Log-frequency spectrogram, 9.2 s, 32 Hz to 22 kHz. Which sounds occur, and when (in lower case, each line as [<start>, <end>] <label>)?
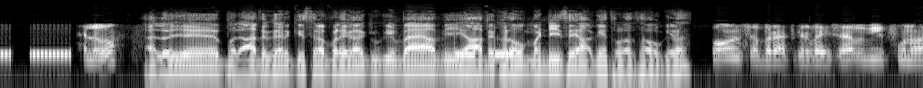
[0.00, 0.09] telephone bell ringing
[0.00, 9.23] background noise
[0.28, 0.69] telephone bell ringing
[0.74, 1.21] male speech
[1.33, 6.89] male speech
[4.45, 4.61] busy signal
[4.82, 5.09] busy signal
[7.11, 9.23] male speech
